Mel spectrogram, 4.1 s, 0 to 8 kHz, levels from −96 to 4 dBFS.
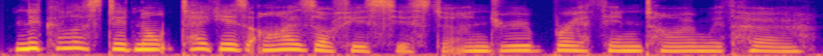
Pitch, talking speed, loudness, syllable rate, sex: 220 Hz, 235 wpm, -18 LUFS, 4.9 syllables/s, female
